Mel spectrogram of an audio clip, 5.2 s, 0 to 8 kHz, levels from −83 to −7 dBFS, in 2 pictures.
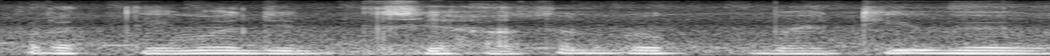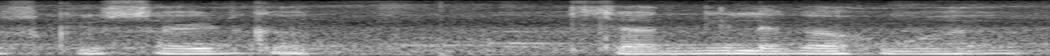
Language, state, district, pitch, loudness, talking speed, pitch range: Hindi, Arunachal Pradesh, Lower Dibang Valley, 145 Hz, -15 LUFS, 160 wpm, 140-155 Hz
